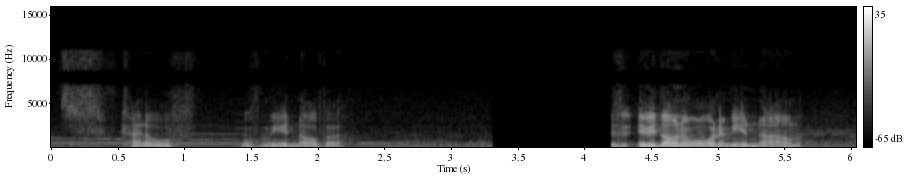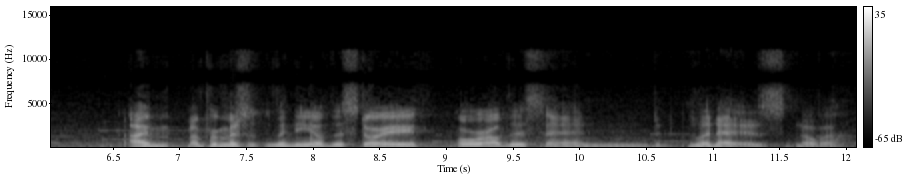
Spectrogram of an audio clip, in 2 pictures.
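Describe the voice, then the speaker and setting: A man with a mid-range voice talks casually as a game livestreamer. He is informal and halting, repeating words as he comments. Faint game music sits behind his voice. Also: mid-range voice.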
